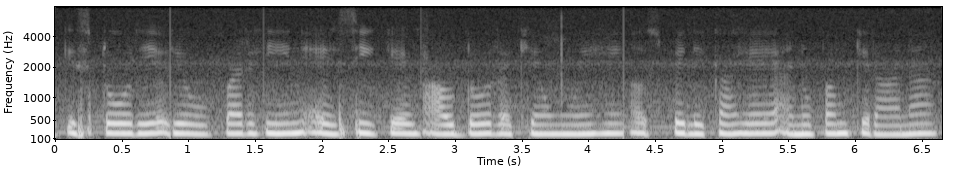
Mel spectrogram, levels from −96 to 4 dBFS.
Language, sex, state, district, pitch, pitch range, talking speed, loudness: Hindi, female, Bihar, Jamui, 215 Hz, 205-220 Hz, 170 wpm, -12 LUFS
